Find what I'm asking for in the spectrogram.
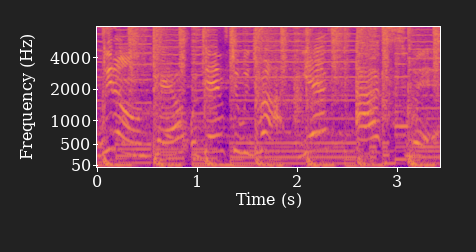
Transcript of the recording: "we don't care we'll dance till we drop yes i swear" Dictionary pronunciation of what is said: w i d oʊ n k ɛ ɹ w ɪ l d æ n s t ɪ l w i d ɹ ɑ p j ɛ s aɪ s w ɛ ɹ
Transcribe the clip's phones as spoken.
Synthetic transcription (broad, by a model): w i d oʊ n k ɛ l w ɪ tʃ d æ n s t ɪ w i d ɹ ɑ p j ɛ s aɪ s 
